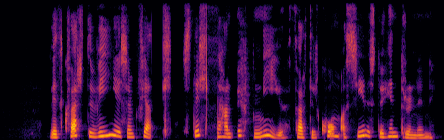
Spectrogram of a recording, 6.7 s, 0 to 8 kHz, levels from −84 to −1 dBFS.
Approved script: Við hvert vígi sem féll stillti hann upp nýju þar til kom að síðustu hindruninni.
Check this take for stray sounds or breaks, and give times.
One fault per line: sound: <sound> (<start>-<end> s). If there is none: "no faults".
sound: dropout (3.1-3.3 s)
